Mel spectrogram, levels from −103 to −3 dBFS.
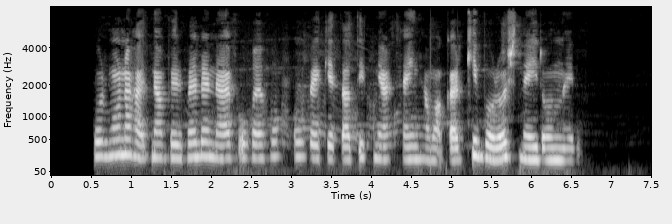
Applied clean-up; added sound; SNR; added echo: neural mask model DeepFilterNet 3.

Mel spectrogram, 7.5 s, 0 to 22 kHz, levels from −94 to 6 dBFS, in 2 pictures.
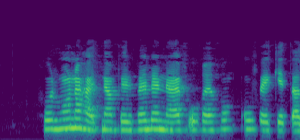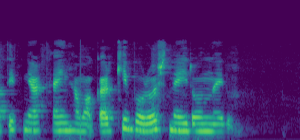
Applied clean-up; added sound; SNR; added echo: none; none; none; none.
